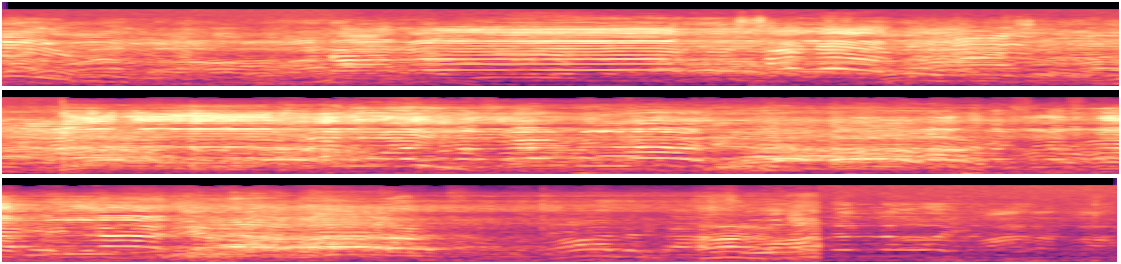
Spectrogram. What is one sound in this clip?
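A crowd of men chants along.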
